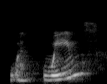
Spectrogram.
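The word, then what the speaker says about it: Wemyss: I don't want to say the word too much because I know I'm just gonna keep Weems. I think it is Weems, yeah.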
